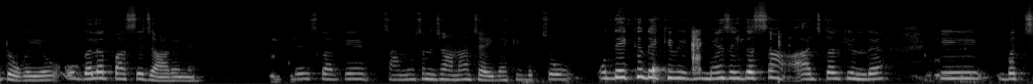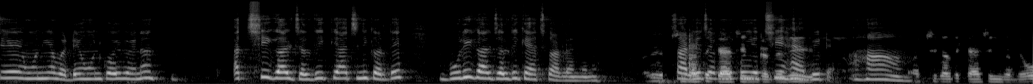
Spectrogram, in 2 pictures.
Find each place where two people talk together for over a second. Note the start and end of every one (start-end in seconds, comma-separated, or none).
17.1-18.4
